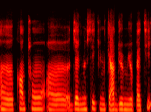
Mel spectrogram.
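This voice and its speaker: A woman at a very slow pace, bright and sharp in tone, with dry, close sound, no echo and a quiet background. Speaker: paediatric cardiologist lecturer. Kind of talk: lecture. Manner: hesitant, many fillers.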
